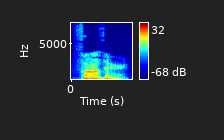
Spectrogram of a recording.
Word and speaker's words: father: father 아니라 강세 앞에 있어. 이음절이니까 father 이렇게 강세를 앞에 줘야 돼요. father 아니라 father. 이 뒤에 주면 되게 웃기겠죠. father 이렇게 웃기겠죠. 아빠 이렇게 웃긴 거니까 강세를 앞에 줘요.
